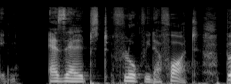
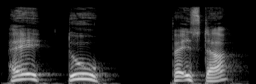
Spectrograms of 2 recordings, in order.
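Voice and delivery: loud, high call from afar; 6 semitones higher, 7 dB louder, slower than usual. Acted. Evil spirit calls to the soldier from the tower, calling out. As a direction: call down loudly to get attention. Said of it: "dass dort jemand rief".

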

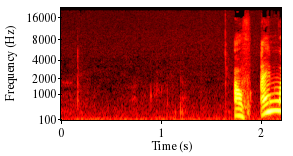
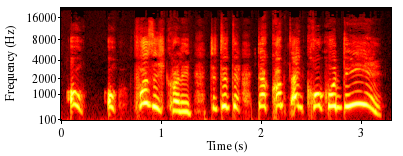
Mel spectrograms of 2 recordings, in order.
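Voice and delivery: squeaky frantic warning; high pony shouting a warning; excited high horse voice; 10 semitones higher, faster than usual. Acted. Rosa warns excitedly. (aufgeregte hohe Pferdestimme)

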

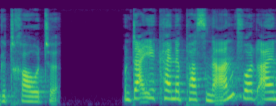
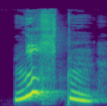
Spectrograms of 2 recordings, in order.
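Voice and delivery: higher exclaimed "Nichten"; called out; 4 semitones higher, 4 dB louder than usual. A narrator's reading. Alice mishearing, keen to meet nieces, exclaiming. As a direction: pipe up with eager curiosity. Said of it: "rief Alice".

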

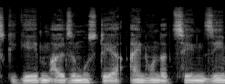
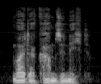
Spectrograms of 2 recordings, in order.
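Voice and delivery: ordinary delivery

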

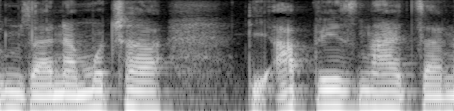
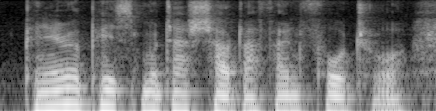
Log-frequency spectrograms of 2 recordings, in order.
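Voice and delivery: ordinary delivery

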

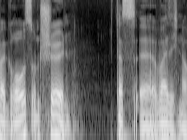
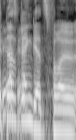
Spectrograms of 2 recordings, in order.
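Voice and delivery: high burst of laughter, slow words; giggling through the words; laughing; 13 semitones higher than usual. Real, not acted. Laughs at own awkward wording.

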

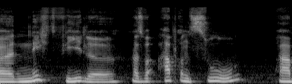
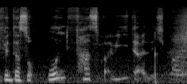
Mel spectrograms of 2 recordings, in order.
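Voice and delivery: hushed, disgusted whisper; 7 semitones higher, 9 dB quieter than usual. Real, not acted. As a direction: whisper how gross it is. Disgust at sauerkraut juice.

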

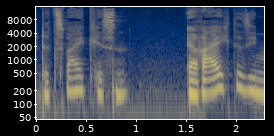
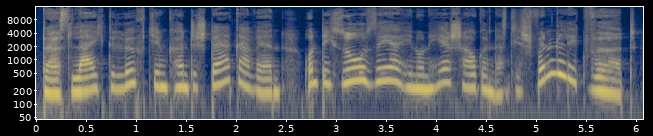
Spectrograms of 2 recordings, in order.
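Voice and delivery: higher, lightly worried storybook voice; fussy mole warning; 6 semitones higher than usual. Acted. Mole talking mouse out of the hammock, fussy warning. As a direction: warn with exaggerated concern.

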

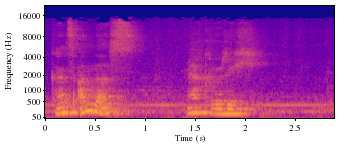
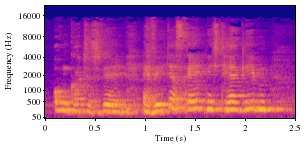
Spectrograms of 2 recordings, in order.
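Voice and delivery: higher and louder in sudden fright; alarmed; 7 semitones higher, 5 dB louder than usual. Acted. Else fears Dorsti will refuse the money, alarmed. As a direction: gasp it out in alarm.

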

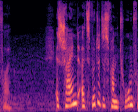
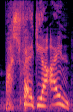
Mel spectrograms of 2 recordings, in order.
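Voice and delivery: slow, higher-pitched outraged demand; angry father's roar; 5 semitones higher, slower than usual. A narrator's reading. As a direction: roar it slowly, as a narrator voicing outrage. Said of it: "brüllte mein Vater".

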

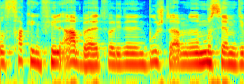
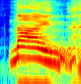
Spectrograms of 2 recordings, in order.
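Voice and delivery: stern, emphatic refusal; firm loud no; 5 semitones higher, 7 dB louder than usual. Retold or imitated. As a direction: plant your feet and say no. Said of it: "macht einen Schritt auf ihn zu und sagt".

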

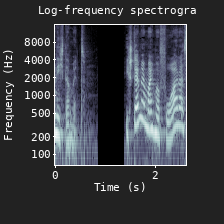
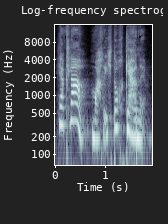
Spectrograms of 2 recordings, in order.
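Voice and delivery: eager yes; 3 dB louder than usual. Retold or imitated. Flattered speaker answering the organiser on the phone, eager. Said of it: "Und was sage ich?".

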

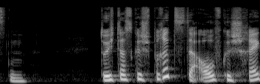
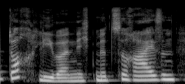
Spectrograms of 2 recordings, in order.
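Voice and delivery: ordinary delivery

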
